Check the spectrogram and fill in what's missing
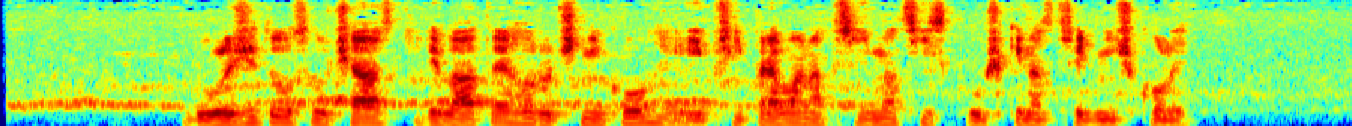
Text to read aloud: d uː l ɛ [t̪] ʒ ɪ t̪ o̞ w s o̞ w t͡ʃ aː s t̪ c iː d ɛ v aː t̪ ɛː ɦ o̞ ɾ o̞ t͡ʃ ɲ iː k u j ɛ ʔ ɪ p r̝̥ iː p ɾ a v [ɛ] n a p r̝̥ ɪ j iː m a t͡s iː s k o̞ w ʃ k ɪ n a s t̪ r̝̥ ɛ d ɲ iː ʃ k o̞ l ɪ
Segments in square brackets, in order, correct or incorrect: incorrect: none, incorrect: a

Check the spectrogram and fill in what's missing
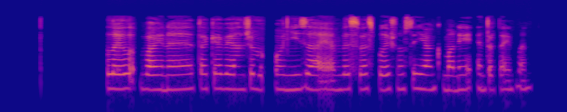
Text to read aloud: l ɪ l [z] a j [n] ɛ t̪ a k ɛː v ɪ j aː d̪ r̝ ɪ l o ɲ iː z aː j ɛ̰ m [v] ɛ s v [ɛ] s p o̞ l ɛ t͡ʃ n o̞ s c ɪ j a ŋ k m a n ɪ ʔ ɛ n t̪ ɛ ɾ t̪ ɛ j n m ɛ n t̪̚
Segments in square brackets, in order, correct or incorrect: incorrect: v, correct, correct, incorrect: ɛː

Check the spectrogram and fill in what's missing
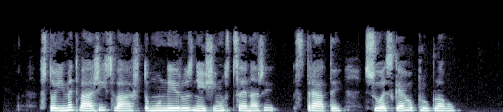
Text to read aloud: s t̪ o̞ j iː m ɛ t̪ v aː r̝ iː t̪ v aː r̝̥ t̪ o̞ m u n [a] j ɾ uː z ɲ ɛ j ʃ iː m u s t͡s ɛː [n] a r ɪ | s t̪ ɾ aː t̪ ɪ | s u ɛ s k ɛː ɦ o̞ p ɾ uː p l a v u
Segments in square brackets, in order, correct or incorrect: incorrect: ɛ, correct

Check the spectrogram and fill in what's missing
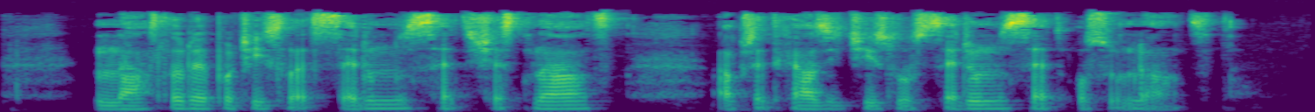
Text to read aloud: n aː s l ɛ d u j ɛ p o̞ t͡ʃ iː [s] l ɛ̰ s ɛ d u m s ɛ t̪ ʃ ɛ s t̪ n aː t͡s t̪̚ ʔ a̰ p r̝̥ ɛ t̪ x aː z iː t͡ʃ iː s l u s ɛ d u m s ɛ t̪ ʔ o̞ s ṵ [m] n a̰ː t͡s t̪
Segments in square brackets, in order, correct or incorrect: correct, correct

